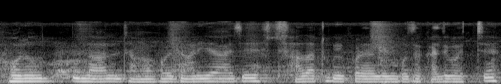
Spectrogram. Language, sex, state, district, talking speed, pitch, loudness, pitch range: Bengali, male, West Bengal, North 24 Parganas, 155 wpm, 135 Hz, -17 LUFS, 130-140 Hz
